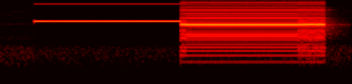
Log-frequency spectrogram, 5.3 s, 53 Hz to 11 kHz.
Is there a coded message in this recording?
Yes: Commodore tape loading (standard loader) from 0.5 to 4.9 s, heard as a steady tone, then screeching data.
